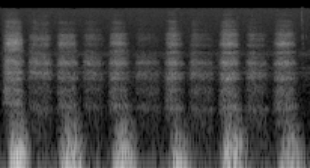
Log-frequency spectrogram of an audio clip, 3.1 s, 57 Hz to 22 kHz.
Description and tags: Heavy Breathing 2
Recorded with an SM58 and MOTU 828 MK2 for an indie horror game
breathing, heavy-breathing, scared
